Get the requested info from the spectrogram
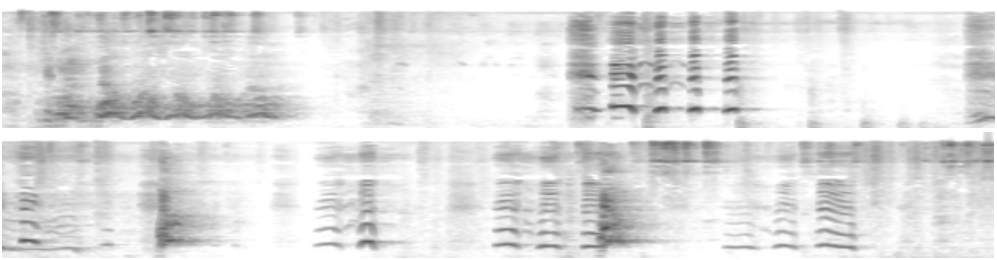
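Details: Molly, a female dog holding a tennis ball in her mouth, gives a string of muffled, tonal, yelping barks, singly and in quick clusters, with pauses between, while a person chats to her in between.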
